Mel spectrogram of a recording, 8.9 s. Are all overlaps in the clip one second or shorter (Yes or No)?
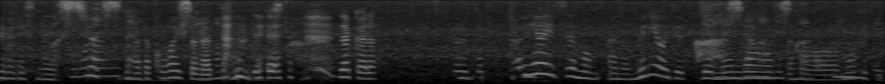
No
